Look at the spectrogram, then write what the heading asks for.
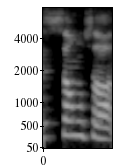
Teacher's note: अभी सौ में क्या है, अनुस्वार का उच्चारण आधा व होगा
